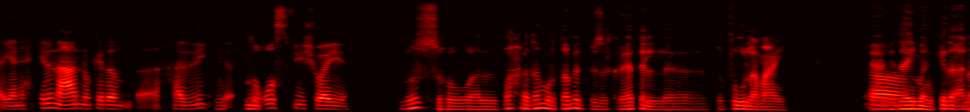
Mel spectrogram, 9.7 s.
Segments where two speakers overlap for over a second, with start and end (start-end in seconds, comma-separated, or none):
none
